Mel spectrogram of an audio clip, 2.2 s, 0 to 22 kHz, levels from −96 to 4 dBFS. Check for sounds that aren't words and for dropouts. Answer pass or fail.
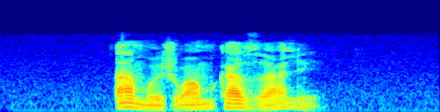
pass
